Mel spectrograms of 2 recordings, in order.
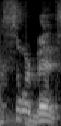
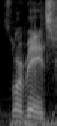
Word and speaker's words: sorbet: Well, there were sore bets or frozen desserts or whatever you want to call it. Nice. Sorbet, I believe it's pronounced, but...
